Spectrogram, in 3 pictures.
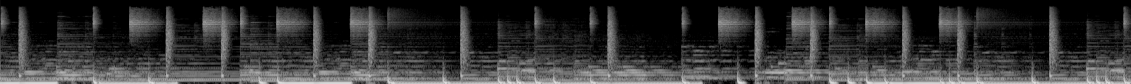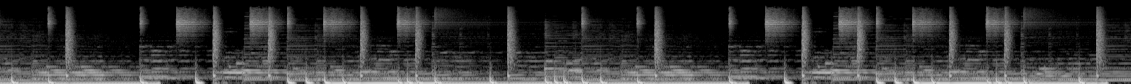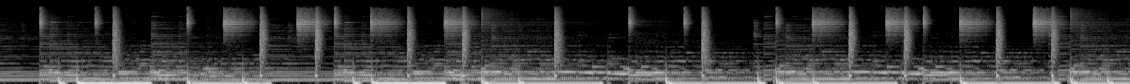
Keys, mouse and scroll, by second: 0.7 ctrl+z, 4.3 double click, 9.1 alt+click, 13.6 scroll up 1, 17.4 ctrl+2, 17.9 scroll up 1, 27.5 scroll down 1, 28.2 scroll up 1, 28.5 ctrl+space, 28.6 ctrl+click, 28.8 ctrl+space.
